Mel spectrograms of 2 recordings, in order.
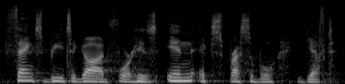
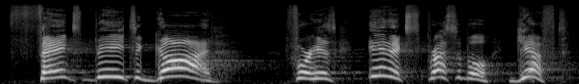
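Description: First: It is read plainly, without much feeling. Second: It is said with strong, heartfelt emotion.

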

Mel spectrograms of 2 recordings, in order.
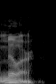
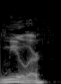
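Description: First: The first vowel sounds like 'mill'. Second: The first vowel sounds like 'mew'. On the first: The speaker calls it right. "but you pronounce it Miller" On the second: The speaker calls it wrong. "It looks like Mueller"

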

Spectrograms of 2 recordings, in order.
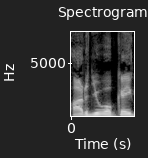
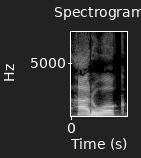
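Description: First: The name is said as three English words. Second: The name is said Spanish-style as one word. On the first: The speaker calls it right. "como se debería de pronunciar realmente" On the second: The speaker calls it wrong. "que ni yo lo hago"

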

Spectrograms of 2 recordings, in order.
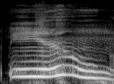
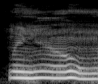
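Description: First: It is said loudly. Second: It is said softly.

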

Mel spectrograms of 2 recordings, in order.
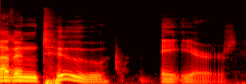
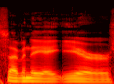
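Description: First: Each number is pronounced clearly and separately. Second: The numbers are slurred together into one word. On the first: It means seven to eight years. The speaker calls it right. "Let me enunciate" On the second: It sounds like seventy-eight years. The speaker calls it wrong. "I drew that all together"

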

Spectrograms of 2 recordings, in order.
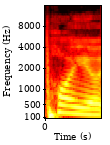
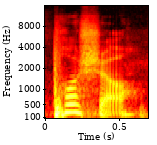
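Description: First: It is said with a standard Spanish accent. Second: It is said with an Argentinian accent.

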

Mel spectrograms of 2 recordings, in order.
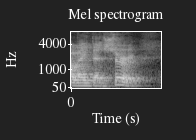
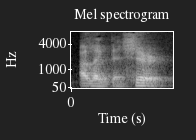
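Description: First: It is said in a plain, casual tone. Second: It is said in a suggestive, flirtatious tone. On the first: It is just an ordinary compliment. "it wasn't like you say, oh, I like that shirt" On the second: He was hitting on him. "It was like"

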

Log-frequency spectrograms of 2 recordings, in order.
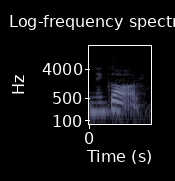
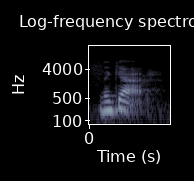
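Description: First: The name is said with its original sounds. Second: The name is said with altered sounds. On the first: This is the speaker's true name. The speaker calls it right. "jag heter Negar" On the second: Someone else mispronounced the name. The speaker calls it wrong. "men uttalar det fel"

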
